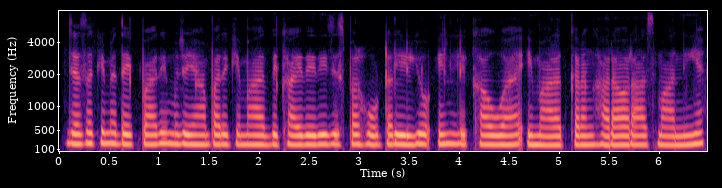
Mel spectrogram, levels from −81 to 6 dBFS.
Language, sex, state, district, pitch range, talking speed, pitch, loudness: Hindi, female, Bihar, Kishanganj, 195-205 Hz, 280 wpm, 200 Hz, -13 LUFS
